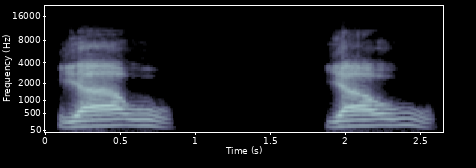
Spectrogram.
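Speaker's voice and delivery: "Ya, U" drawn out into one gliding yah-oo; syllables blended. Shown as a demonstration. Teacher joins the letters aloud, "Ya, U" as a drawn-out yah-oo. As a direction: stretch "Ya, U" so the vowels join. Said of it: "Ano yung bigkas doon".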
